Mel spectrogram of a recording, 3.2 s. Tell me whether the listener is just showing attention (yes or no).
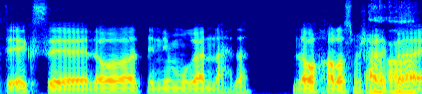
yes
